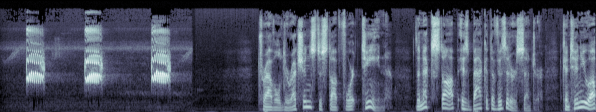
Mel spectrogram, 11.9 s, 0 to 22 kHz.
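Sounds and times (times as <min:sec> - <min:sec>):
red-bellied woodpecker calling: 0:00.0 - 0:03.9
speech: 0:05.2 - 0:11.9.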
